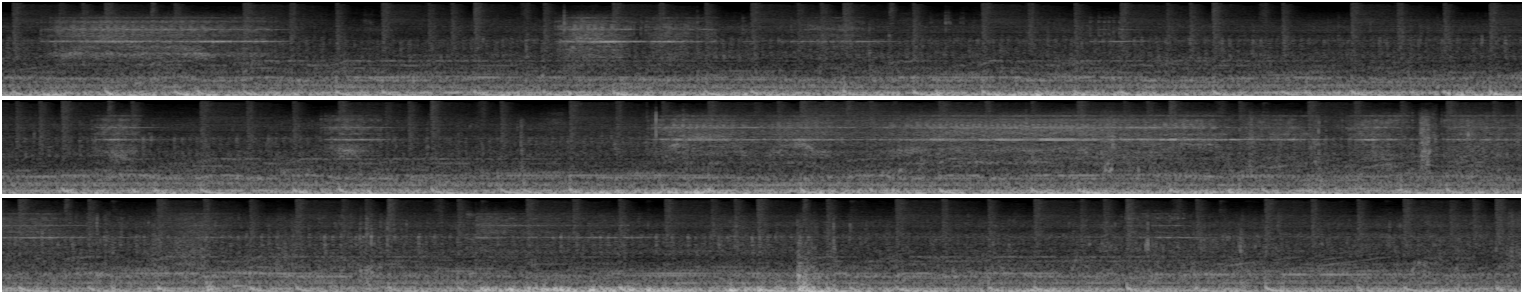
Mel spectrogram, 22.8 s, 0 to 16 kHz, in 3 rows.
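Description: Spinning reel's drag buzzing as a large little tunny pulls line off the spool. It comes in runs: about a second at the start, a short one near 3 s and a longer one from about 11 to 14 s. The fish is stripping so much line that the spool is running low. A low steady rumble of wind and sea lies under it.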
